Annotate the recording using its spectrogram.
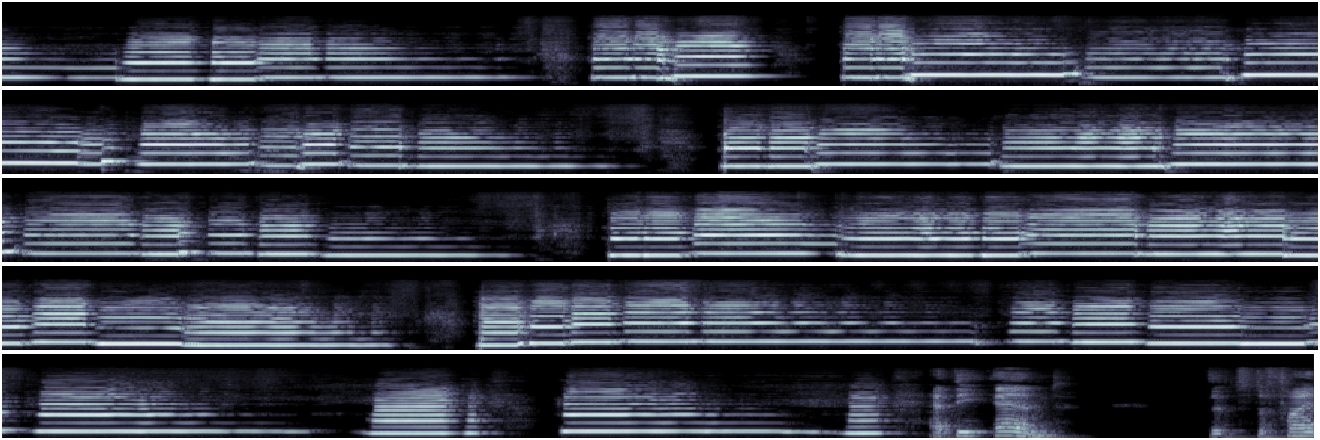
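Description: Solo B-flat-style soprano clarinet playing a slow melody in short phrases, with brief breaths between them. Several notes slide downward into the next tone, and the last phrase falls away at the end.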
